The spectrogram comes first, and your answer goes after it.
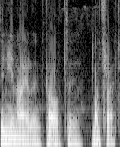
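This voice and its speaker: Noticeable background noise sits behind this man's voice. His pitch is fairly low and his intonation fairly even. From Netherlands (Wassenaar, near The Hague). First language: Dutch. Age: 80s+. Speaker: retired anthropologist. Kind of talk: interview. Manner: halting, many fillers.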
